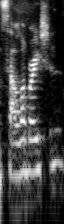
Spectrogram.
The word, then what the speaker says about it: Sale-a-bration: $60 celebration like kind of a play on celebration oh I know and you pronounce it celebration but it's celebration celebration because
